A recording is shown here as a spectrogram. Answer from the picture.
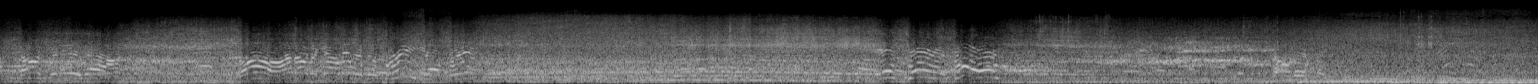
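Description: Front-wheel-drive race cars on track, with tires squealing in several short warbling bursts over the steady drone of the engines.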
